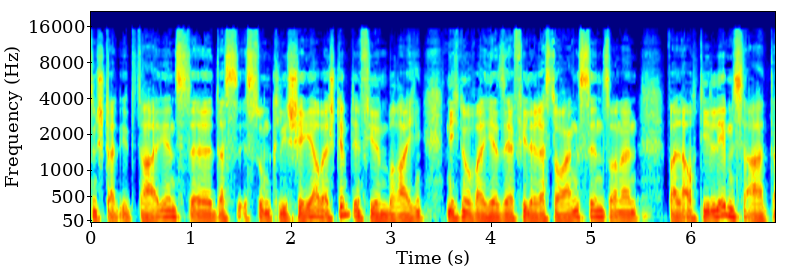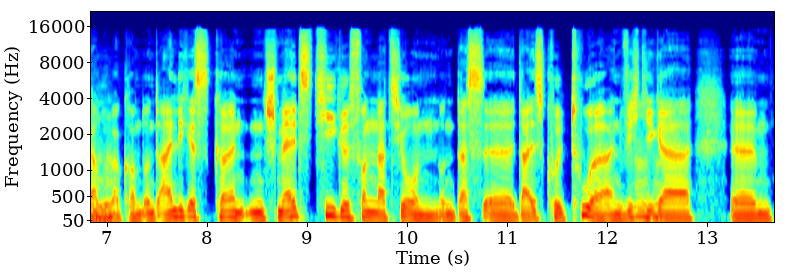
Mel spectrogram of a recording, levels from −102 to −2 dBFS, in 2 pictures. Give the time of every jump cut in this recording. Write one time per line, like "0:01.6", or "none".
0:08.3
0:10.3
